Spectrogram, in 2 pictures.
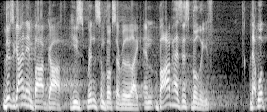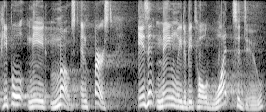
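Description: A man in his twenties preaching a conversational, joking sermon to a congregation. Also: fairly high pitch. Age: 20s. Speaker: pastor. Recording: reverberant hall.

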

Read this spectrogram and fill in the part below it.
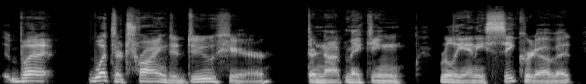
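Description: Low-voiced man in his sixties, podcast host. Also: animated, unhurried, bright, forceful tone, no room sound, clean studio sound. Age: 60s. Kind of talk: conversational interview.

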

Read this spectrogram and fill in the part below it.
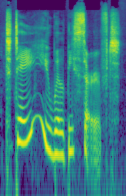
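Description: A woman voicing a stern, grand elderly widow who speaks in a booming, commanding and pompous manner. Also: expressive, measured pace, darkish tone, no echo, natural voice.

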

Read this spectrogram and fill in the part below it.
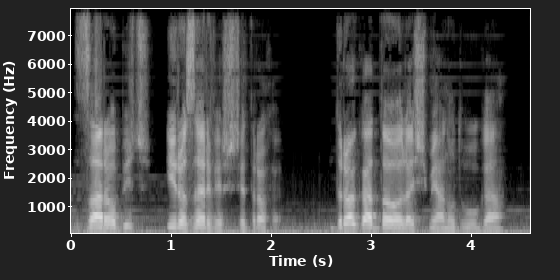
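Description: A man's voice: medium pitch, unhurried, soft background music, natural voice. A man playing a haughty, shrewd margrave who commands a merchant caravan in a fantasy audio drama. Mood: shrewd, businesslike.

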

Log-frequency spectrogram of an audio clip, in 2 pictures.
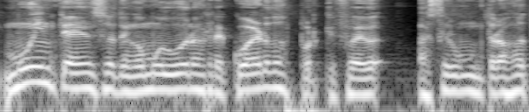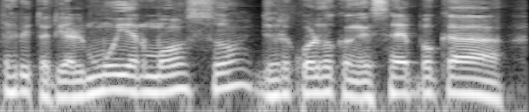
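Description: A guest from Venezuela, speaking earnestly in long explanatory runs with small restarts during a radio interview. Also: male voice, mid-range voice, fast talker, a little mellow, faint music behind. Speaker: guest, academic secretary of a school. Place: radio studio.

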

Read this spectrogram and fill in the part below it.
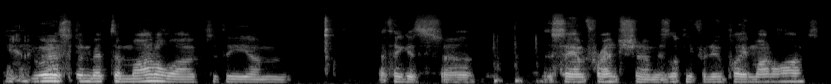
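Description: A man's voice: medium pitch, level tone, normal speed, warm tone, low-quality recording. A man chatting casually as he gives feedback and asks questions of a writer. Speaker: participant giving feedback to a playwright. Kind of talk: casual discussion.

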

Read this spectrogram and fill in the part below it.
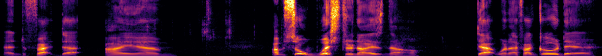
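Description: A man's voice: mid-range voice, expressive, unhurried, no room sound. Young man, from the philippines, casual chat, slangy, swears, repeats himself.

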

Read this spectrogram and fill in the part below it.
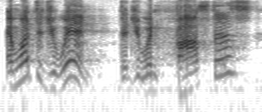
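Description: A man's voice: sits high, big pitch swings, normal speed, pushed and bright, breathy edge, heavily acted. A man voicing a cheery, over-the-top Australian caller with a put-on Australian accent and lots of slang. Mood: jokey. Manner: hammy, slang-heavy. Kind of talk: comic phone-in bit.

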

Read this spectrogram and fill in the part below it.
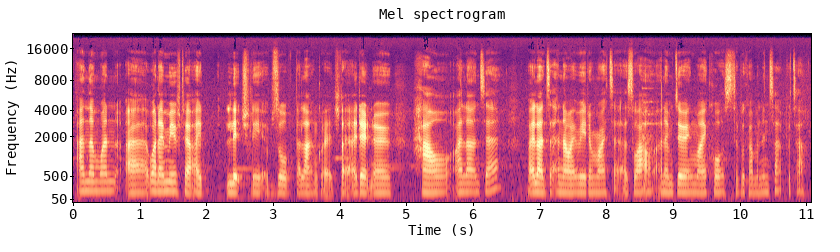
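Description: A woman's voice: sits low, flat delivery, a little fast, gravelly, hardly any pauses, a bit bright. An English woman in her late twenties chatting casually as an interview guest, in a chatty, self-deprecating way. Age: late 20s. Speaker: podcast guest who runs a cafe and helps run a gym. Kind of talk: casual chat. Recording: faint background noise.

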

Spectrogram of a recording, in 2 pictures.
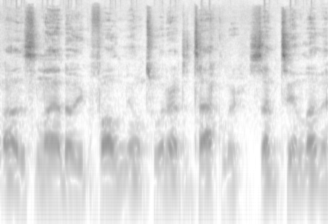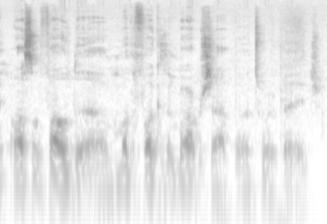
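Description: Fast-talking low-voiced young man. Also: level tone, warm tone. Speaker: podcast co-host. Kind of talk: casual podcast chat.

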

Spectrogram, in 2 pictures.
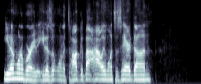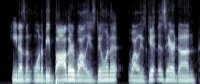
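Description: Man, mid-pitched voice, casual podcast chat, rambling storyteller, profane, dry close sound. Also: flat delivery, brisk, fairly bright tone, smooth, no echo. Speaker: podcast host.

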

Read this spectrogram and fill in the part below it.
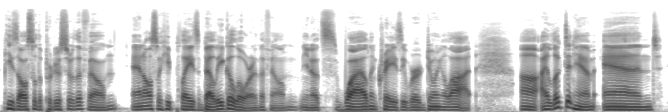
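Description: Enthusiastic rambling man, low smooth voice. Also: moderate pace, dry recording, studio quality. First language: English. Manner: rambling and enthusiastic, with many fillers. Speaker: film director and producer. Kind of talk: casual interview answers.

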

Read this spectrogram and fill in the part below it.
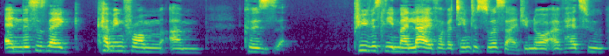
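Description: A woman's voice: on the low side, fairly even intonation, a little slow. A woman in her twenties, hosting a casual conversation and telling her own story in a candid, reflective way. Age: 20s. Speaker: podcast host.

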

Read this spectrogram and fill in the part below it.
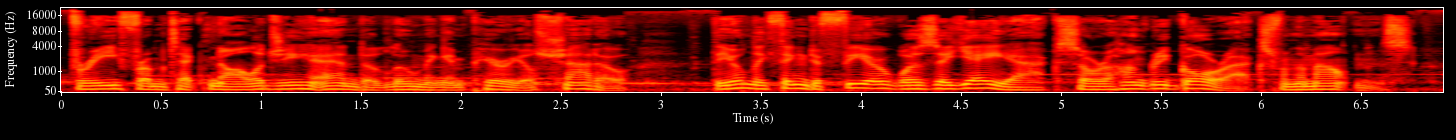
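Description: A man's voice: lowish voice, a little fast. Male dramatic narrator over prominent music. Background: music and sound effects.

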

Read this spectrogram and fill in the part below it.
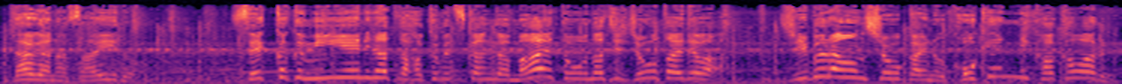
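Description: A woman's voice: high voice, lively intonation, fairly quick, over music. A woman acting a brash, proud, scheming head of a trading company in a radio drama, with imperious, blunt phrasing. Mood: proud, indignant.

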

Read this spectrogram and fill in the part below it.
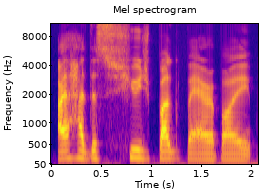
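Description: A young woman speaks in a low, smooth voice with a Northern Irish accent softened by some Scottish. She chats casually and with self-deprecation, as a guest in an interview, and the sound is dry and close. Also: steady tone, normal speed, dry recording. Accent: Northern Irish mixed with Scottish. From Northern Ireland. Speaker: interview guest, fashion stylist and presenter.

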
